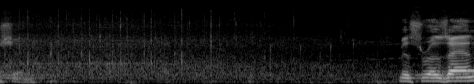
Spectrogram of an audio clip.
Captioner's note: audience applauding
